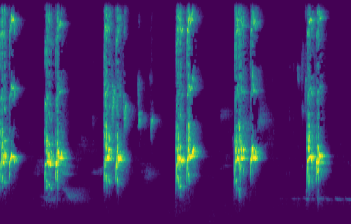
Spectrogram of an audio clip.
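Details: White-rumped shama from a masteran recording meant to provoke singing: sharp, bright chirps given in short clustered bursts about every second and a quarter, with a faint thin whistle between them.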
